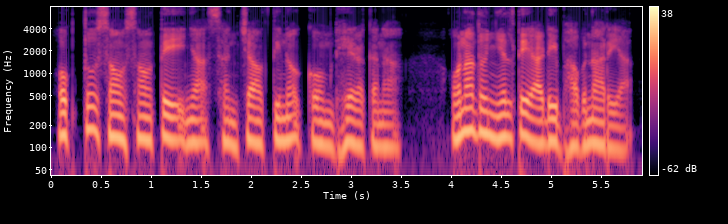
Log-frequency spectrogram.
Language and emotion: Santali, sad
